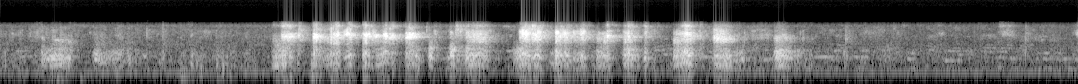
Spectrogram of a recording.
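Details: Katy, a puppy, turns on an older dog named Sophie: a soft growl at first, then a dense run of snarling growls and yaps from about three to ten seconds, fading to quiet near the end.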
